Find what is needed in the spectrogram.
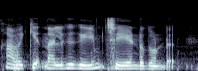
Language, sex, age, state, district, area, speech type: Malayalam, female, 30-45, Kerala, Kottayam, rural, spontaneous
